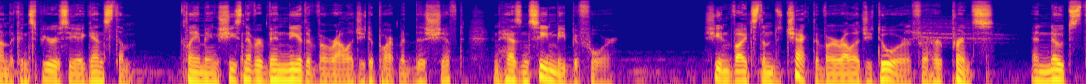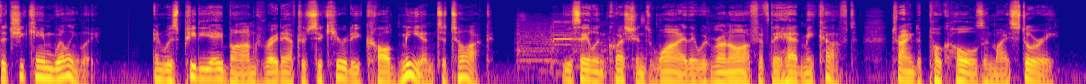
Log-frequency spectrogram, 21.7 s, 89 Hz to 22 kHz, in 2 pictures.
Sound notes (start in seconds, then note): 16.0 klaxon alarm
